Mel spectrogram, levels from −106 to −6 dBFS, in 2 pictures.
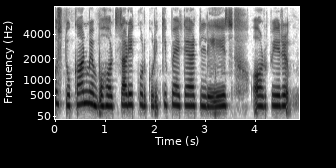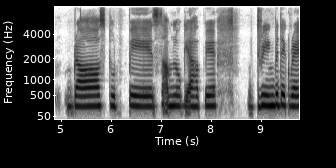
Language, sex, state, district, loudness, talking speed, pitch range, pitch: Hindi, female, Tripura, Unakoti, -15 LUFS, 100 wpm, 240-260 Hz, 245 Hz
